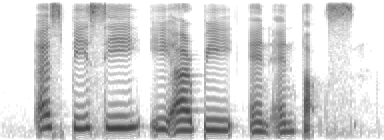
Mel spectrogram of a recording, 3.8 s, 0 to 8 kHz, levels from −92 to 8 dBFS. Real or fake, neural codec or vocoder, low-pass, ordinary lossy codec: real; none; 7.2 kHz; none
